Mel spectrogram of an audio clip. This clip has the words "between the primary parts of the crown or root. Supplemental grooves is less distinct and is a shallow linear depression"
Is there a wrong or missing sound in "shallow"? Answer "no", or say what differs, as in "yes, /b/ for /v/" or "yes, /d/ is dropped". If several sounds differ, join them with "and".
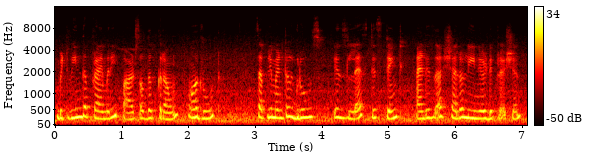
no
